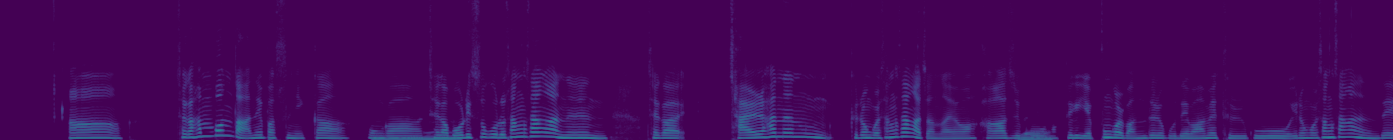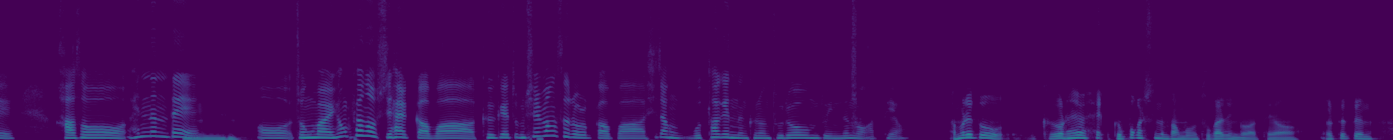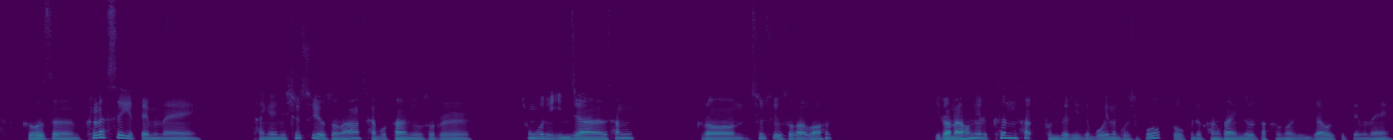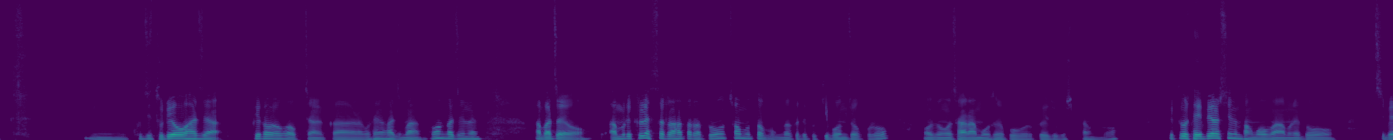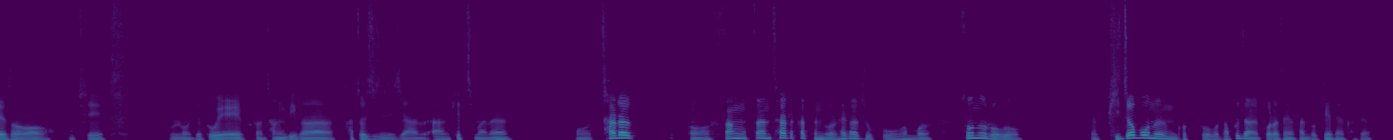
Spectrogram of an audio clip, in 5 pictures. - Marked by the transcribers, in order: lip smack; other background noise; "싼" said as "쌍"
- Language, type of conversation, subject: Korean, advice, 새로운 취미를 시작하는 게 무서운데 어떻게 시작하면 좋을까요?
